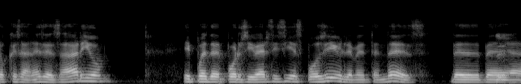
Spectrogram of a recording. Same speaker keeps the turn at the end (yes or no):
yes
